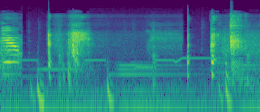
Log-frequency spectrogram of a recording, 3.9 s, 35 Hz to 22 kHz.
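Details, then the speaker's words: Monthly sneezing compilation for January 2023: several short, hissing bursts of breath, a series of sneezes, with a faint steady tone in the background. "All right, so it's the first of the month meaning it's my favorite time of the month and here is my January sneezing compilation of 2023."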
